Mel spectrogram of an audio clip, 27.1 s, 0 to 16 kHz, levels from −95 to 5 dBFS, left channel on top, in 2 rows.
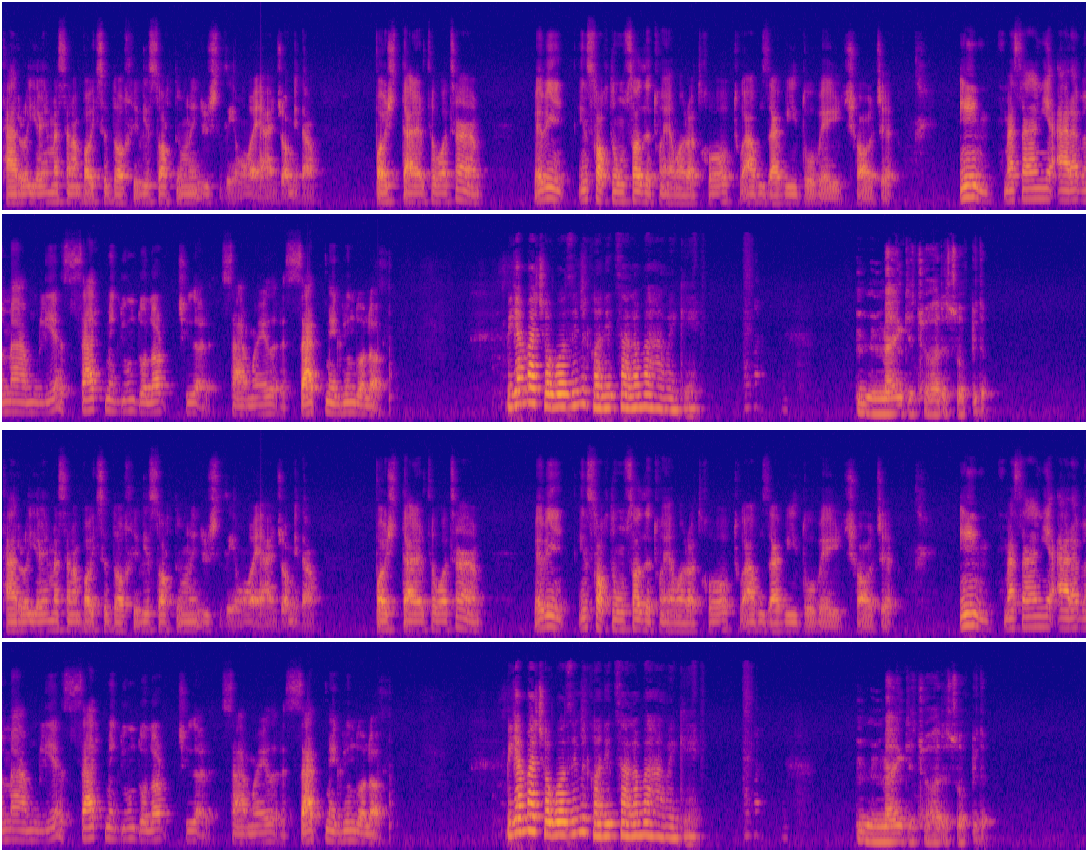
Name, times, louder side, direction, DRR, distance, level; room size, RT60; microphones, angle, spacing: voice 1, 0.0-3.9 4.7-6.0 6.7-11.1 11.4-11.6 12.0-18.3, left 1 dB, 15° left, 0.4 m, -31 dB
voice 2, 19.9-22.2, equal, 45° right, 0.6 m, -24 dB
voice 3, 24.2-25.8, left 1 dB, 40° left, 0.8 m, -32 dB
2.3 x 2.2 x 3.6 m
head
